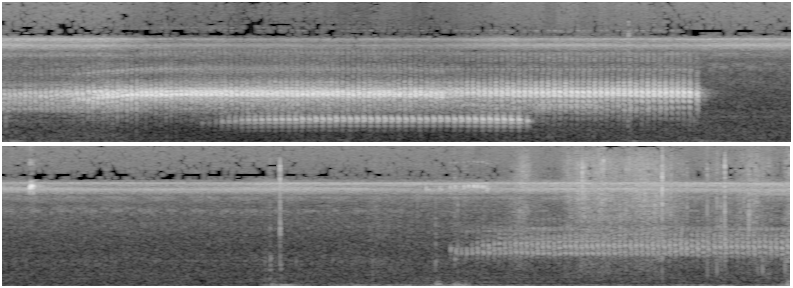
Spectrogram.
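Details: Toads, frogs and tree frogs calling in nature: loud rapid pulsed trills, one higher and one lower, stack together for several seconds then stop abruptly, leaving a quiet high hum, a few clicks, and a fainter trill returning near the end.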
